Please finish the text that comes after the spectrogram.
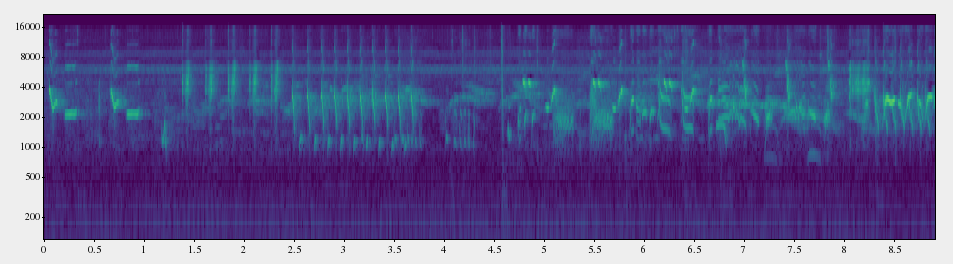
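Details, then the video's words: Displaying caged Chinese hwamei pouring out high-pitched song: short whistles, rapid chattering note series, a brief pause, then a tumbling medley of sweet whistles and fast buzzy fragments. "Họa mi xòe vip, xòe bền, hót cao cầu"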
